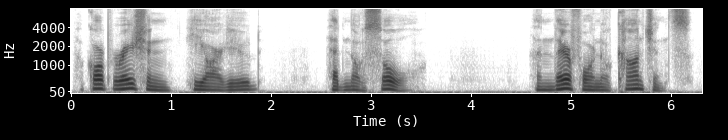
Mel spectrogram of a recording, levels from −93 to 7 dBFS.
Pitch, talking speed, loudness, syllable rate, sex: 125 Hz, 105 wpm, -19 LUFS, 4.8 syllables/s, male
